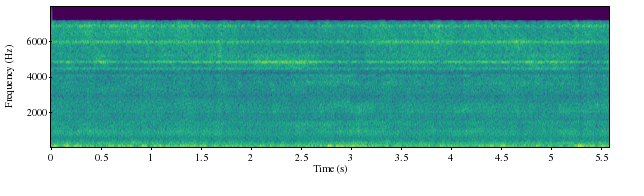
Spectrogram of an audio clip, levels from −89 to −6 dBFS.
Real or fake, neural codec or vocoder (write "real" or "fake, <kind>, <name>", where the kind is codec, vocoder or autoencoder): fake, codec, ZipCodec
